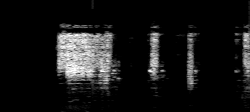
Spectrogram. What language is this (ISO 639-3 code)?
kat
